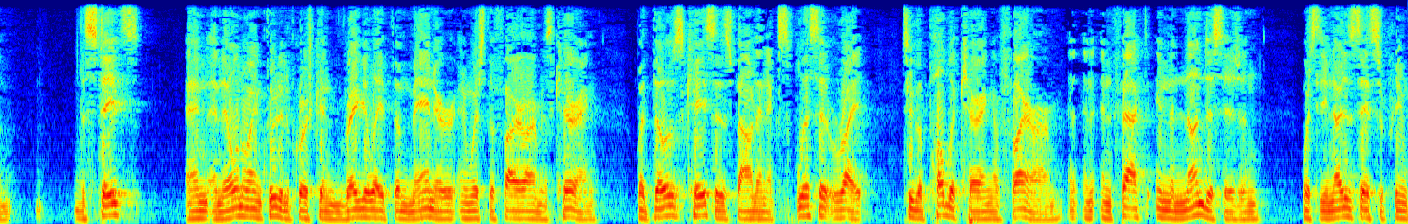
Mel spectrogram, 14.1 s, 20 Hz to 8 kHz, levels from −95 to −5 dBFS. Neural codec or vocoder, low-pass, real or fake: none; 7.2 kHz; real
